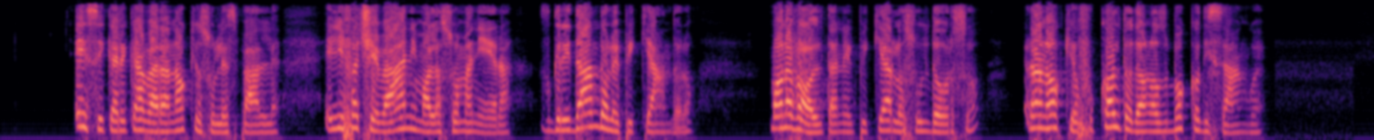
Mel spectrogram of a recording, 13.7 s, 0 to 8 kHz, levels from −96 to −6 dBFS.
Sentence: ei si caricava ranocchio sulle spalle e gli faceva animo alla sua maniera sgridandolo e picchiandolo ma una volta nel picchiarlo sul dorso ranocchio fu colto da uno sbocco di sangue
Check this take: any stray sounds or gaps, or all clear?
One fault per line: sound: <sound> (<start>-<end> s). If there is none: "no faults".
no faults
